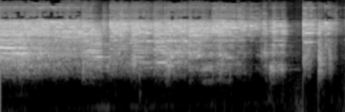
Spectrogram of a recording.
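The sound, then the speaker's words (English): A broken glass sound effect played from a sound effect machine: a loud, bright crash followed by several seconds of high tinkling shards, a short pause, then one last burst of clinking. No one speaks. “I don't know if you could tell, but that was broken glass. My sound effect machine.”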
